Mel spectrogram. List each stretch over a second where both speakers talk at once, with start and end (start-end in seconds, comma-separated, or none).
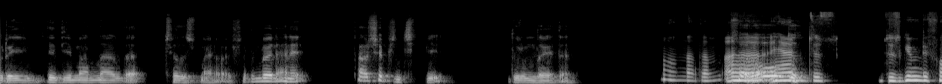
none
